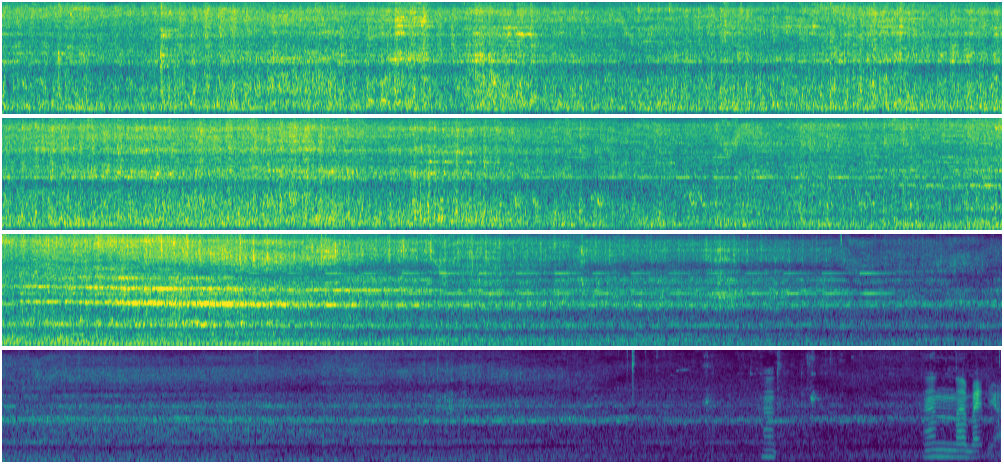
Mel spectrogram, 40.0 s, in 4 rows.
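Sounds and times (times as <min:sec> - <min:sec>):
train wheels clattering on rails: 0:00.0 - 0:29.6
diesel locomotive drone: 0:00.0 - 0:39.9.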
